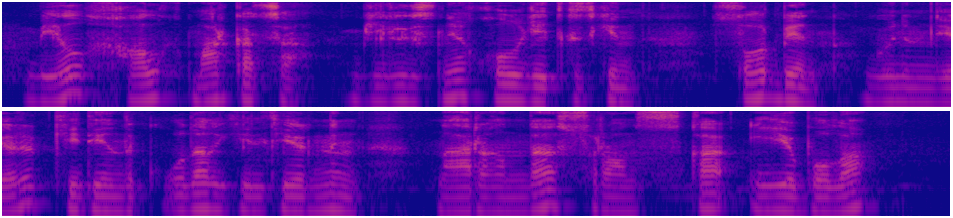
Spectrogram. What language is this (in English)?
Kazakh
